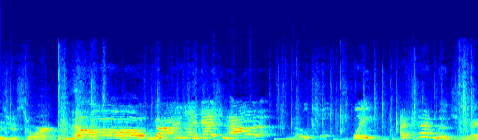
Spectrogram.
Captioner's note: mumbles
